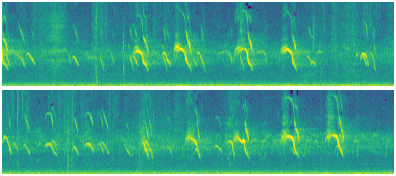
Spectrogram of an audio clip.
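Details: Black Langshan baby chicks peeping: high, thin, downward-slurred cheeps repeated rapidly and irregularly, about two per second, over a low steady hum.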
